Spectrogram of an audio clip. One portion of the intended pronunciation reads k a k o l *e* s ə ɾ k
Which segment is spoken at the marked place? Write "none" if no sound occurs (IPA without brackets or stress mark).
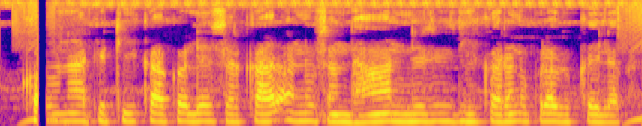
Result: e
